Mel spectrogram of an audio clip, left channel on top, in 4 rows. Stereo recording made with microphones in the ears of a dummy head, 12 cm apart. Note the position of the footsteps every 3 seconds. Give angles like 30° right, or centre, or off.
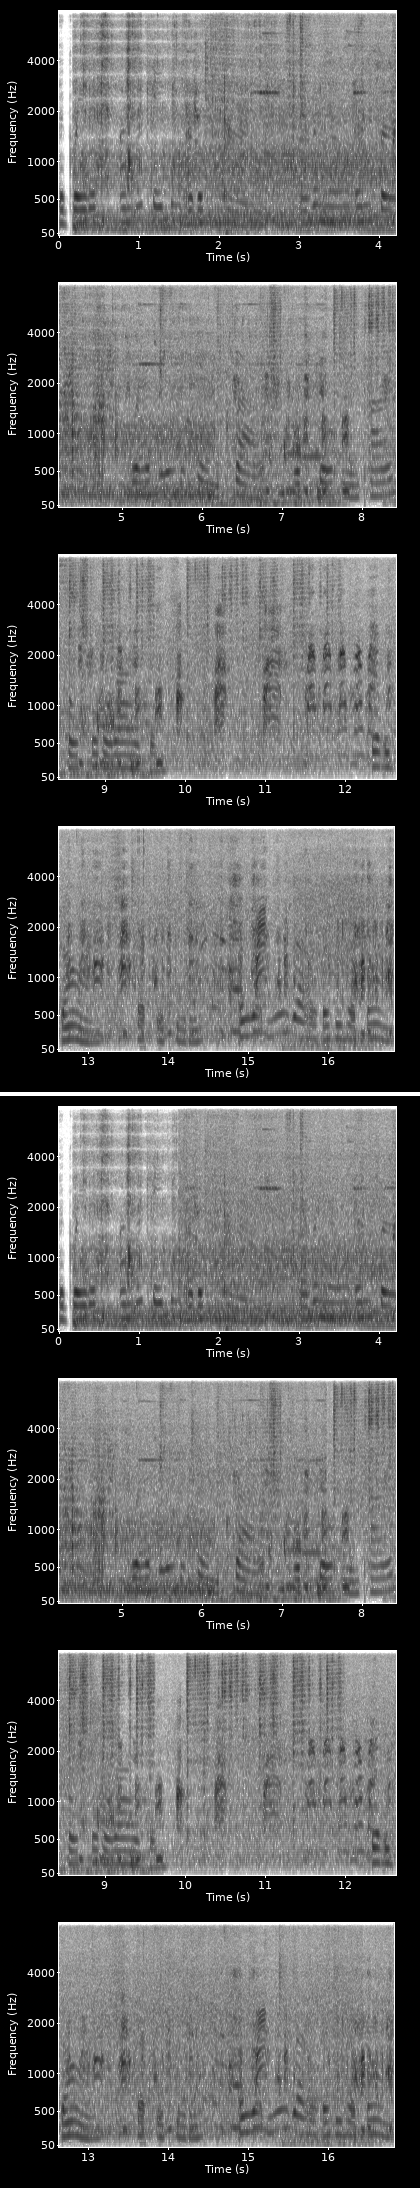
50° left, 30° left, centre, 30° right, off, off.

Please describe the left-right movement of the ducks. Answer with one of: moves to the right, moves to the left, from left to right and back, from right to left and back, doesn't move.
doesn't move.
